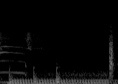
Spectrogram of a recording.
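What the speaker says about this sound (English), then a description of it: "I can hear her mewing." A cat mewing inside the video game Rogue Trader, several short meows in a row over a steady low game hum, close and clear, with a sharper cry near the end.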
